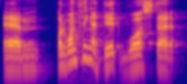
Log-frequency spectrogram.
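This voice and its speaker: Guy rambling through a live coding stream, full of uhs and ums, medium pitch. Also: lively intonation, a little slow. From Denmark. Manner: rambling, many fillers and restarts. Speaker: livestream host, developer.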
